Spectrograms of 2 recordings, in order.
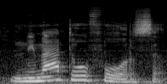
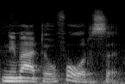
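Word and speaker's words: pneumatophores: They are also called as nematophores. P is silent. Here P is silent, right? P is a silent nematophores.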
